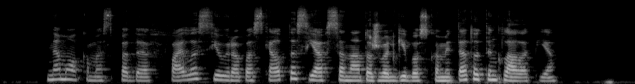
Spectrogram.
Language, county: Lithuanian, Vilnius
